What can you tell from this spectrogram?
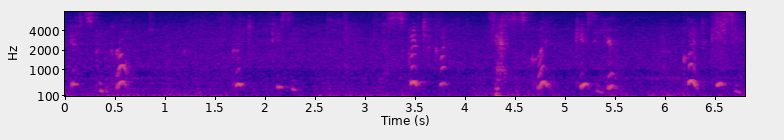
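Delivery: high, soft, half-whispered praise; soft dog praise. Real, not acted. Trainer coaxing Casey with high, soft, half-whispered praise.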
